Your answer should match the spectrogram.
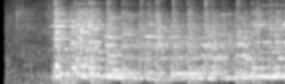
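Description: A Turkish art music ensemble starting an instrumental introduction about a second in, with violin and plucked strings playing a stepping melody over a steady low beat.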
